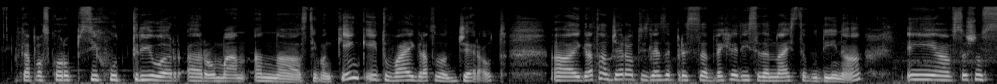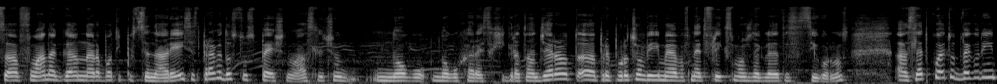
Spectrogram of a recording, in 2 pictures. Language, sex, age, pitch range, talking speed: Bulgarian, female, 20-39, 175-210 Hz, 175 wpm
